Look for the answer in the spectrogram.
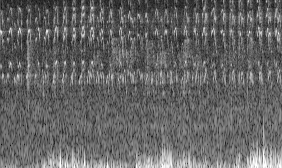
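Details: Great spotted woodpeckers at their nest: a fast, high, squeaky chatter of short repeated notes runs throughout, over low thuds and rustling handling noise.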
